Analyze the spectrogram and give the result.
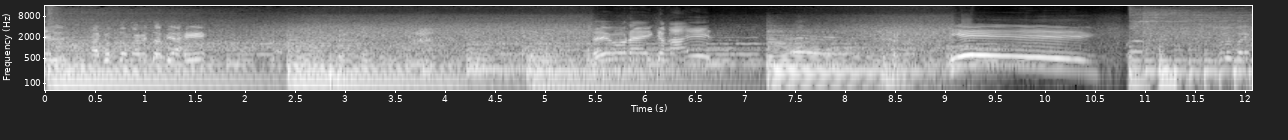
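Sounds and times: background music with low notes: 0:00.0 - 0:09.1, 0:10.8 - 0:12.0
shallow river rushing: 0:00.0 - 0:12.0.

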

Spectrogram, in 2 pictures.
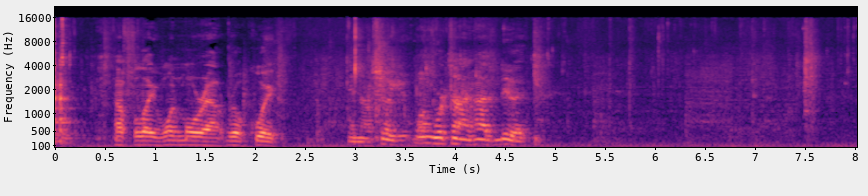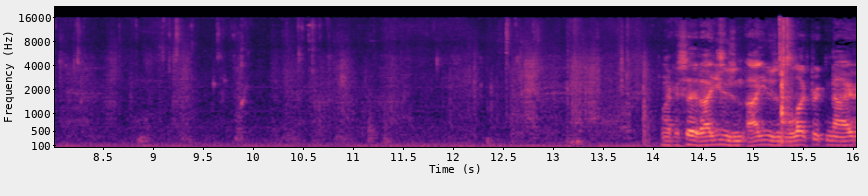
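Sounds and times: soft squishing: 0:01.6 - 0:15.0.

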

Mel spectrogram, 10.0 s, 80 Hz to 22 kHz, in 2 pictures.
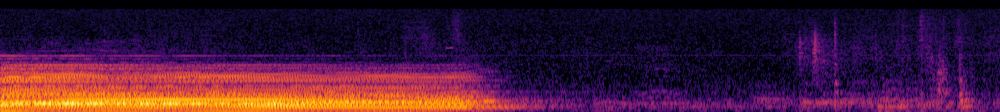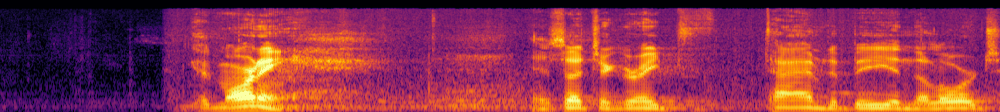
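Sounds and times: held piano chord: 0:00.0 - 0:02.6
man's voice: 0:05.9 - 0:07.0, 0:07.6 - 0:10.0.

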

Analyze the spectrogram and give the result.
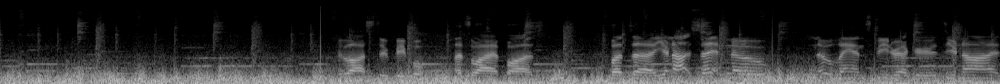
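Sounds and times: road noise: 0:00.0 - 0:10.0
wind rumble: 0:00.0 - 0:10.0.

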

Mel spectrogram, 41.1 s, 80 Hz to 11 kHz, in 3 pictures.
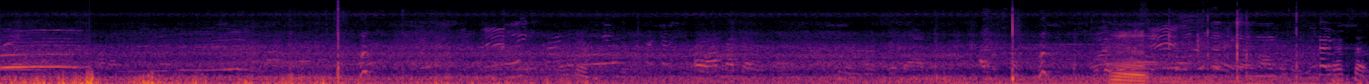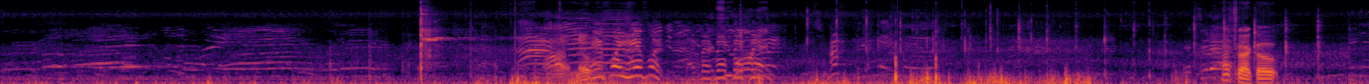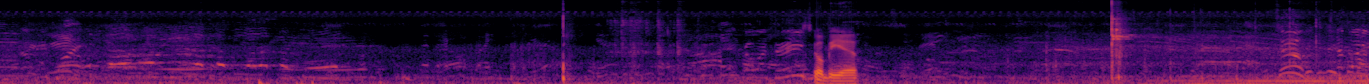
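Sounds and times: distant voices and calls: 0:00.0 - 0:21.6, 0:24.9 - 0:41.0.

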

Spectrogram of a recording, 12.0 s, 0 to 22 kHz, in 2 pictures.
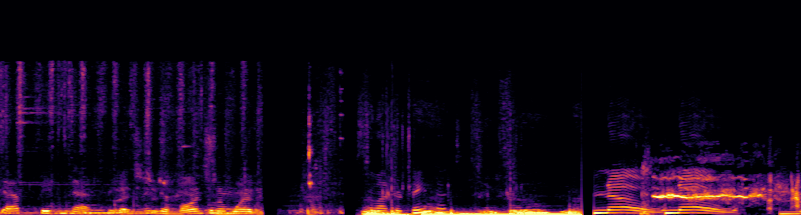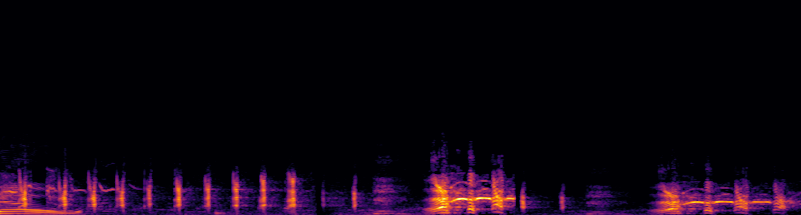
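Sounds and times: man laughing heartily: 0:05.2 - 0:12.0.

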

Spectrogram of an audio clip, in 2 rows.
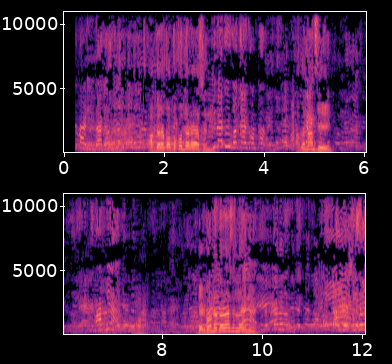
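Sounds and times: people talking over one another: 0:00.2 - 0:12.0.

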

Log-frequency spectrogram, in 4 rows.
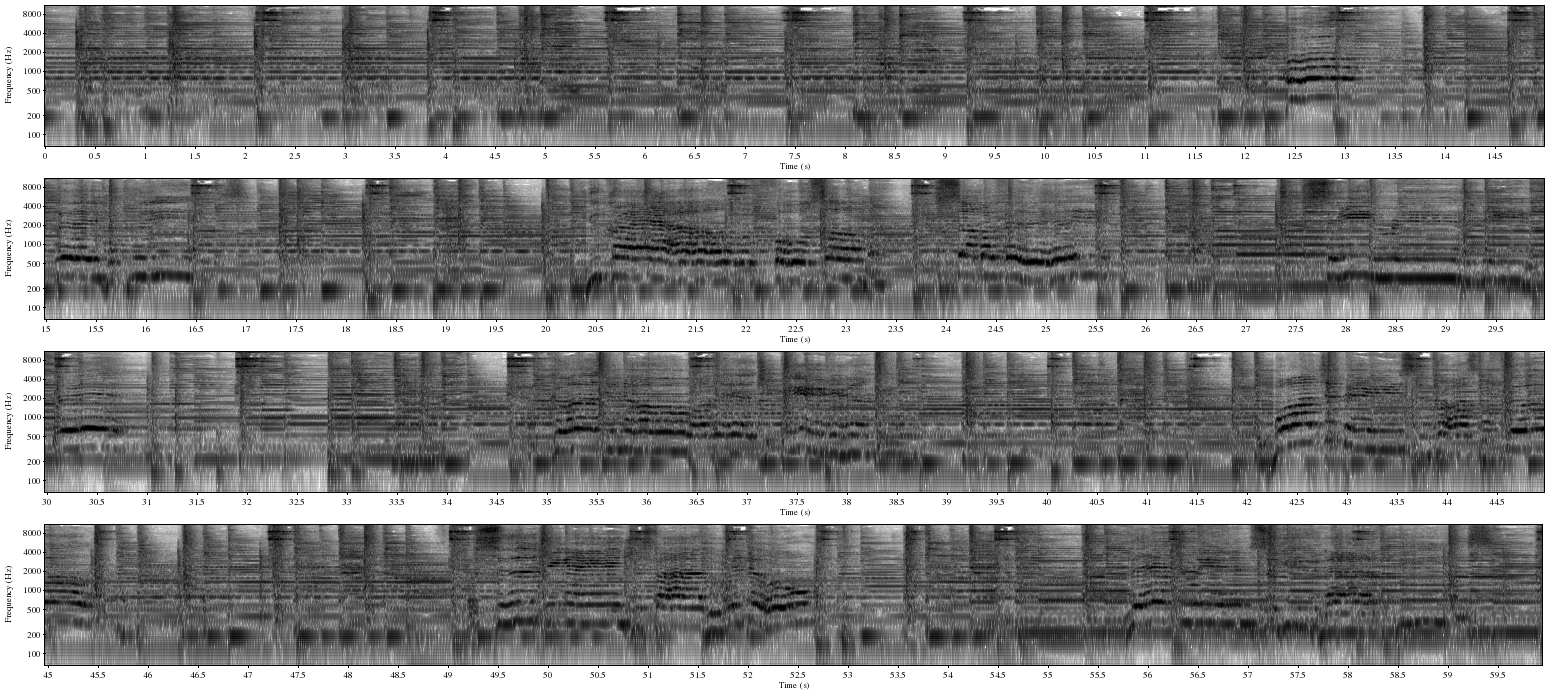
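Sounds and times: strummed acoustic guitar: 0:00.0 - 0:59.9
woman singing country song: 0:00.0 - 0:59.9.

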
